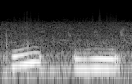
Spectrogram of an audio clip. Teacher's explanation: இதழ்களை குவிப்பலால் பிறக்கும் எழுத்துக்கள்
